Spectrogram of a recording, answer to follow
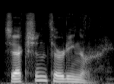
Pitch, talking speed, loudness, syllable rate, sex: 135 Hz, 155 wpm, -18 LUFS, 5.8 syllables/s, male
